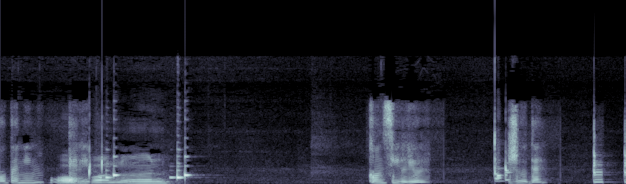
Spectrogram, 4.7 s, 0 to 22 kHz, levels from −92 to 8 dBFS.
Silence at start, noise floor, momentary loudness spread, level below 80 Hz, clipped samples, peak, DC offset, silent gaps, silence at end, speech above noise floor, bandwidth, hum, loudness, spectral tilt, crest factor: 0 s; -60 dBFS; 11 LU; -74 dBFS; under 0.1%; 0 dBFS; under 0.1%; none; 0.15 s; 42 dB; 15.5 kHz; none; -18 LUFS; -1.5 dB/octave; 20 dB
